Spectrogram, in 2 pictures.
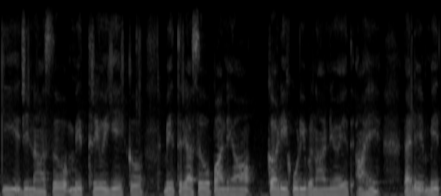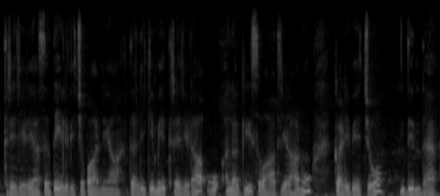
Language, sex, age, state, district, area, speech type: Dogri, female, 30-45, Jammu and Kashmir, Samba, urban, spontaneous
